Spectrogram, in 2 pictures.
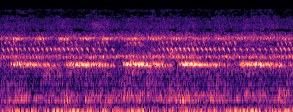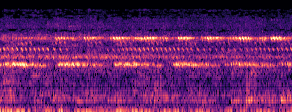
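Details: Crickets, called jangkik, in a sound meant for repelling rats and as bird training material: dense high-pitched pulsing chirps from more than one insect, continuous and slightly uneven, swelling louder toward the end.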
